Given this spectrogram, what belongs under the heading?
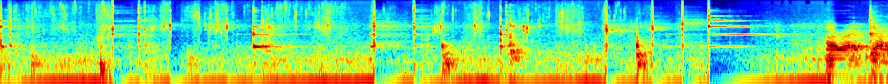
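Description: A spoon stirs Jamaican stew chicken seasoned with browning in a pot, with repeated scraping and clinking strokes against the metal sides and a low simmering sizzle beneath.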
